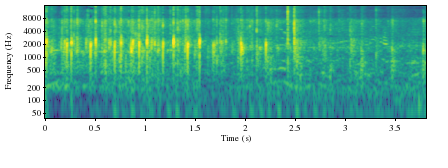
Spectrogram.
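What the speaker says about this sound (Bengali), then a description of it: "সবাই জোরে হাততালি দেন" An audience at a community welcome gathering bursts into brief, lively clapping that peaks early and fades over a few seconds, with a voice and crowd murmur underneath.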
